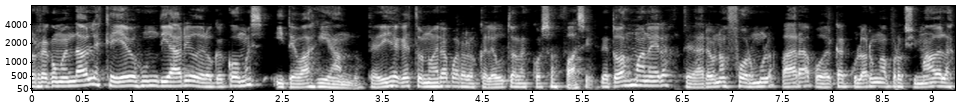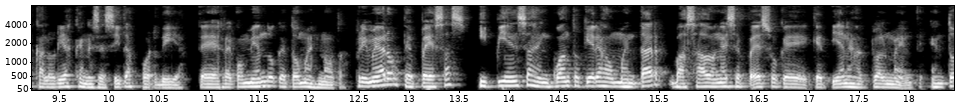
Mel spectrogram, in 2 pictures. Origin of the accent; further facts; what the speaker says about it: Cuba; en mi caso, que soy de Cuba, pues no cuesta nada, hasta donde tengo entendido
